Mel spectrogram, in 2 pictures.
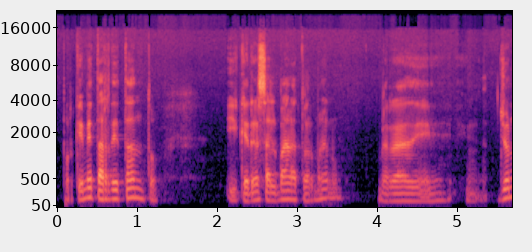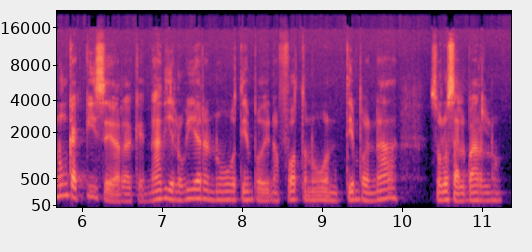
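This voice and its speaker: A man with a Honduran accent, a town mayor telling a personal story in an interview, halting and emotional with many pauses and fillers. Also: mid-range voice, steady tone, gravelly, darkish tone. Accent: Honduran Spanish.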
